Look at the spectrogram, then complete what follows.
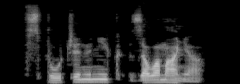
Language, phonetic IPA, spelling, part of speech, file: Polish, [fspuwˈt͡ʃɨ̃ɲːiɡ ˌzawãˈmãɲa], współczynnik załamania, noun, Pl-współczynnik załamania.ogg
